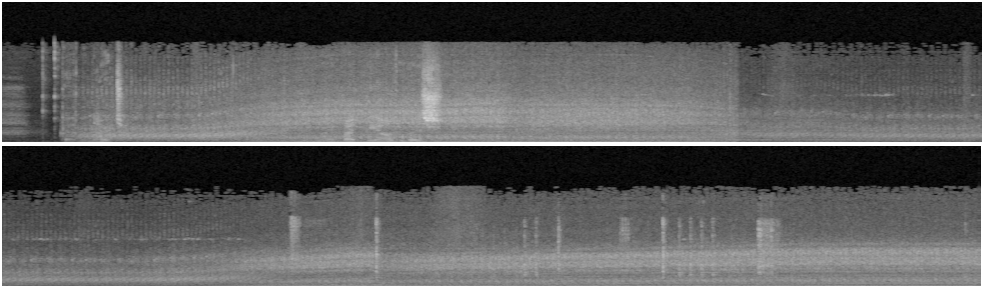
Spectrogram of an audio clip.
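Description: A tractor engine rumbles steadily, then revs up again.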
